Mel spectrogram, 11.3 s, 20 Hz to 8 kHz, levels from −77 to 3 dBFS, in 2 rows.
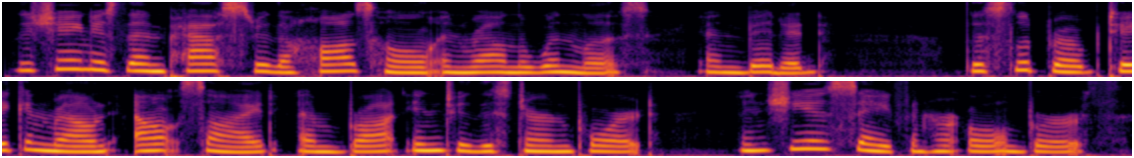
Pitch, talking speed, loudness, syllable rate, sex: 235 Hz, 185 wpm, -16 LUFS, 4.6 syllables/s, female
